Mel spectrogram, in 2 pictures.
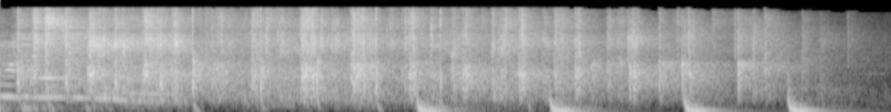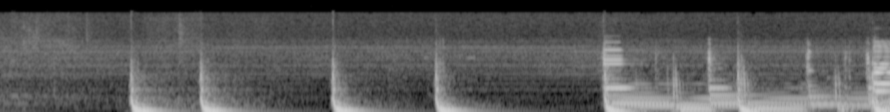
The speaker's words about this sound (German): Begrüßen wir Sie doch nochmal zurück auf der Bühne mit einem kleinen Applaus.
